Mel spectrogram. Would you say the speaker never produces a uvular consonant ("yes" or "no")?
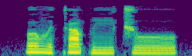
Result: yes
